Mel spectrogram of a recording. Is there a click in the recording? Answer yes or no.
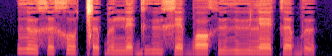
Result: yes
